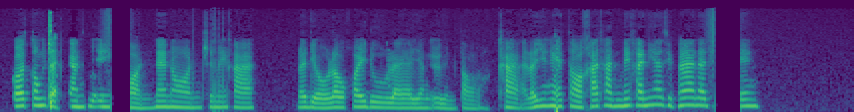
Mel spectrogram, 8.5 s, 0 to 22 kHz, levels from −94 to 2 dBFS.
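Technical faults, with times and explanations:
0.48–0.59 s, 3.88 s and 5.54–5.59 s, corrupt frame decoded: damaged compressed frames were played anyway, so misread gains and codes throw energy to the wrong frequencies. The first burst is the strongest, the 3.88 s blip is faint at about −35 dBFS, and the 5.54 s one is loud at about −5 dBFS. On a spectrogram each appears as a short vertical smear unrelated to the speech harmonics, and on the waveform as a sudden spike.
1.00–1.34 s and 7.04–7.44 s, wireless microphone squelch dropout: the FM radio link faded, hiss rose, and the receiver's squelch muted the output for about 200 ms and then about 260 ms before the speech returned. The waveform shows a flat hole of near silence. The spectrogram shows a band of broadband static before a blank gap.
1.94–2.23 s, processor overload crackle: the processor repeatedly missed its deadlines, around ten times, with buffers of about 0.7 ms. 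Each miss replayed a sliver of old audio with hard edges, giving a gritty tearing over the speech. On the spectrogram this shows as a cluster of thin vertical clicks, and on the waveform as small discontinuities.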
